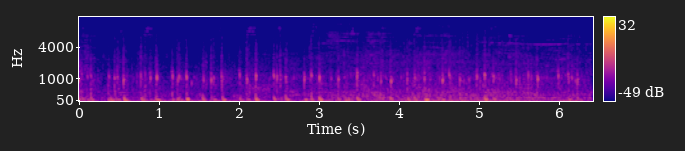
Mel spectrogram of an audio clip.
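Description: Horse hooves clop quickly on cobblestones.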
